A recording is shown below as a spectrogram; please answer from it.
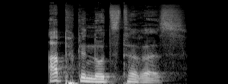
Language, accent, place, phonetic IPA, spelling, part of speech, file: German, Germany, Berlin, [ˈapɡeˌnʊt͡stəʁəs], abgenutzteres, adjective, De-abgenutzteres.ogg
- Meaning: strong/mixed nominative/accusative neuter singular comparative degree of abgenutzt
